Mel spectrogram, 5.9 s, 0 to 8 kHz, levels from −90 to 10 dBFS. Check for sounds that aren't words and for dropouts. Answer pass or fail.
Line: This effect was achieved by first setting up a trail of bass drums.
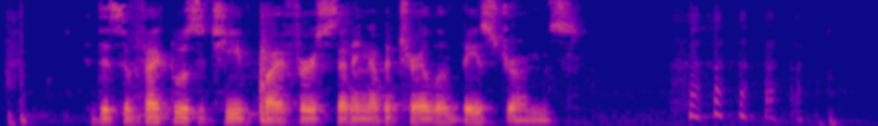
fail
